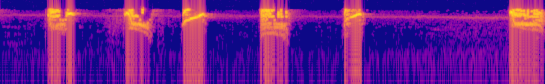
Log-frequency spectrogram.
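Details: Calling to its flock, a black drongo gives six harsh, squeaky notes, some mixing a rising metallic whistle with grating buzz, then pauses before a final broad raspy burst.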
